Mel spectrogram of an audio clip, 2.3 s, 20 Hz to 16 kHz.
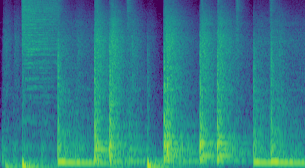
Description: Fills 111; Zero-G; Monster Beats

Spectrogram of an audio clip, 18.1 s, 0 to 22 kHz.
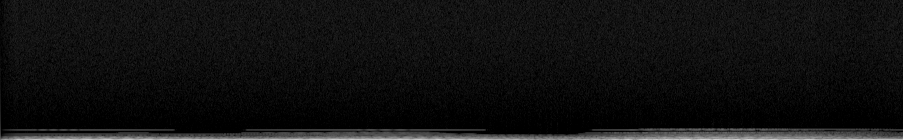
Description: louder, low tones, ominous drones; USB Soundscan vol.48; AKAI

